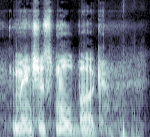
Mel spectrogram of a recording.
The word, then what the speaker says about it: Mencius Moldbug: You're going to have to pronounce the first word for me. Menches Moldbug.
